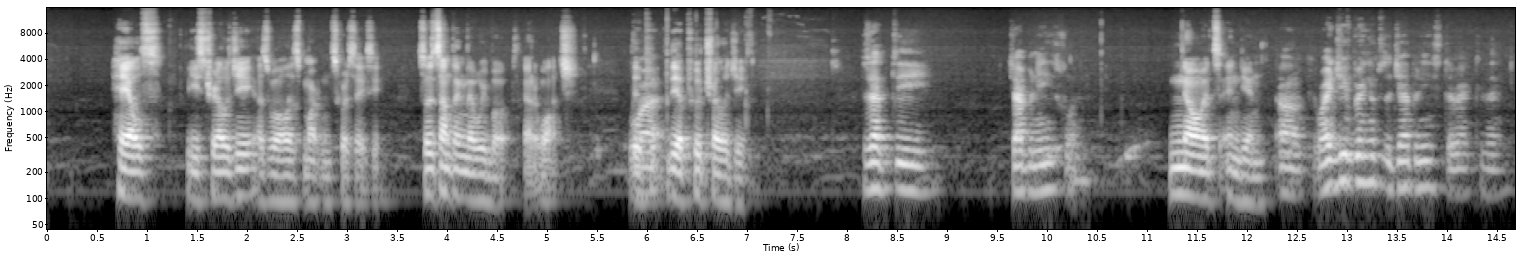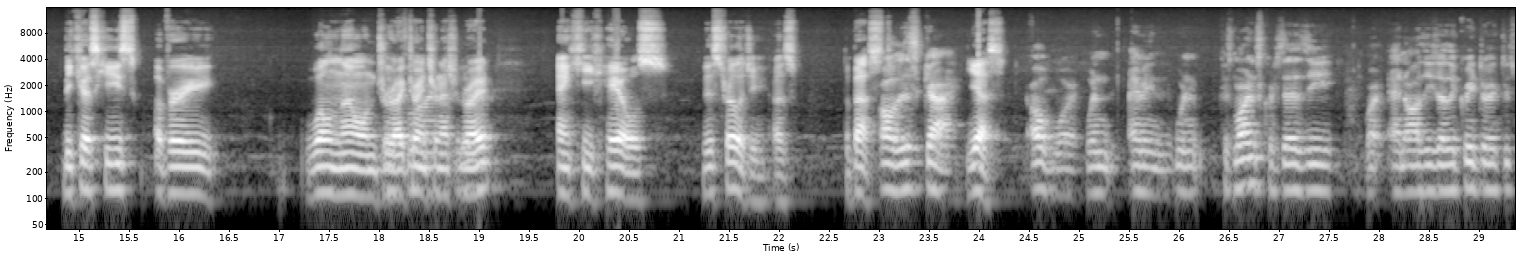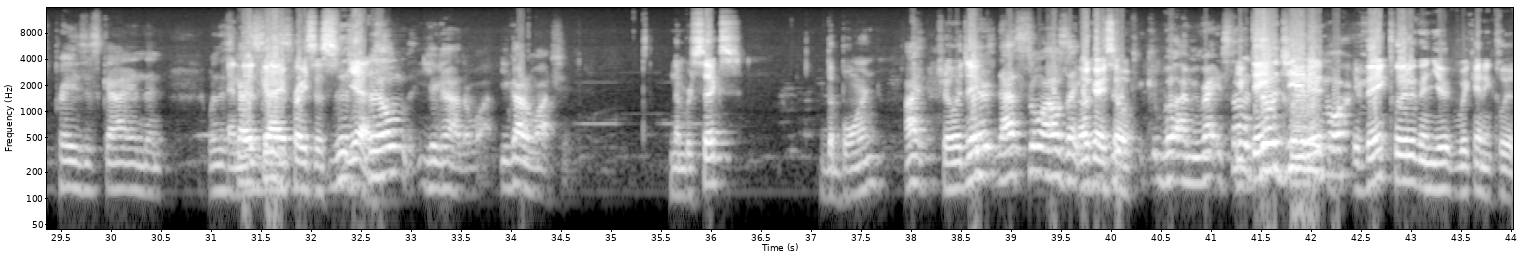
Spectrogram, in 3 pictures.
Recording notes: A big apology for the bad quality of audio on this episode our input was set somehow to built-in instead of our Yeti mic.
